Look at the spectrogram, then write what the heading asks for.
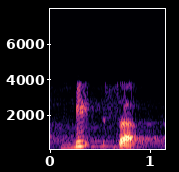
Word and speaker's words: بئس: بی، سین زبر سا، بئس۔ کیا پڑھیں گے؟ جھٹکا دے کر پڑھیں گے، بئس۔ لام سین زیر لس،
